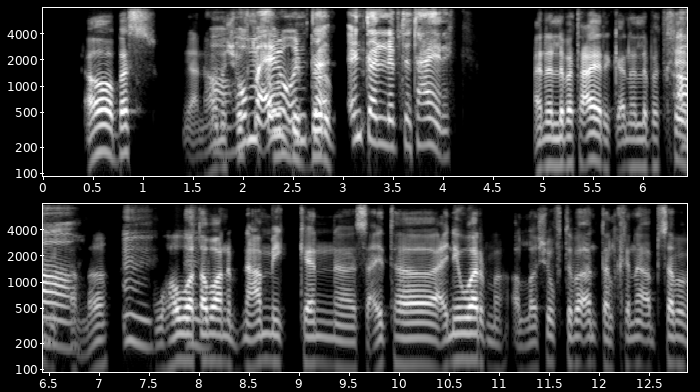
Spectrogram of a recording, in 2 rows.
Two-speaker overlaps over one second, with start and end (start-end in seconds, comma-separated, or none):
1.7-2.9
